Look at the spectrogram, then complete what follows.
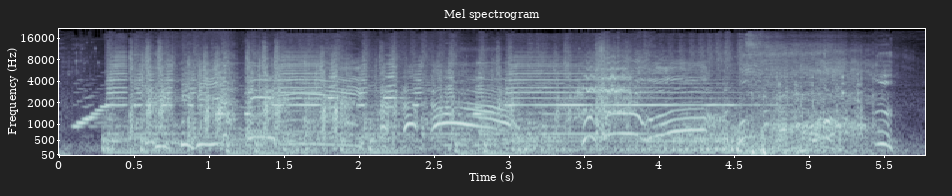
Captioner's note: cheerful laughing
